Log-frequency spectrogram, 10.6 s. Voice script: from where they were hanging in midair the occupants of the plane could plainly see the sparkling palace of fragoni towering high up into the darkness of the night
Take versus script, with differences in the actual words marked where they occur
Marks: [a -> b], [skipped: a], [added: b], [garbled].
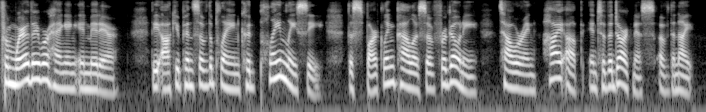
from where they were hanging in midair the occupants of the plane could plainly see the sparkling palace of fragoni towering high up into the darkness of the night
